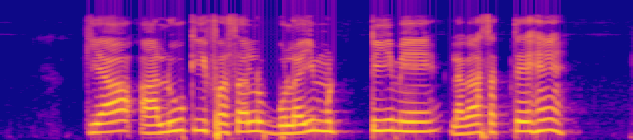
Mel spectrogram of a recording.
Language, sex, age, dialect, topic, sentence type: Hindi, male, 18-24, Kanauji Braj Bhasha, agriculture, question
